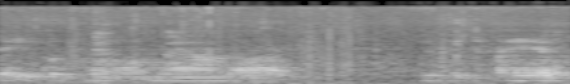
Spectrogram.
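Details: Elderly man with presbylaryngis, bowed vocal cords with elliptical gap from muscular atrophy; compensates with lower gravelly voice over a high-pitched, weak, breathy voice: presbylaryngis (vocal fold bowing)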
